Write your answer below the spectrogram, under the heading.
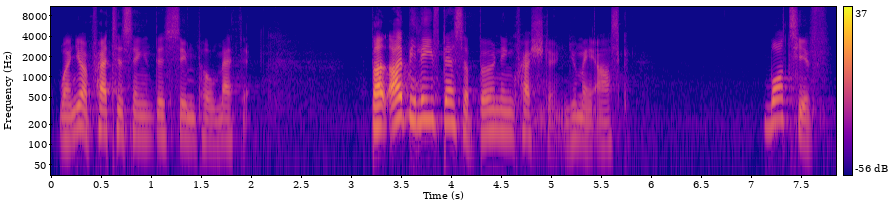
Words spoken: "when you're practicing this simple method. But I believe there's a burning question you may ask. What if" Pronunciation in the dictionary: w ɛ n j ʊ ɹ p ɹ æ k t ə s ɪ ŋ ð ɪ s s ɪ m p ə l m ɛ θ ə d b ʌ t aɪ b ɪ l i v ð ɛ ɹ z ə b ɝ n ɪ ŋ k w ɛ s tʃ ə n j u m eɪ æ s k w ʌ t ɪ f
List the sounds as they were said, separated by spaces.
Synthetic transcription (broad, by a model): w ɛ n j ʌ ɹ p ɹ æ k t ə s ɪ ŋ ð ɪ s s ɪ m p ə l m ɛ θ ə d b ʌ t aɪ b ɪ l i v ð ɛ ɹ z ə b ɝ n ɪ ŋ k w ɛ s tʃ ə n j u m eɪ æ s k w ʌ t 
